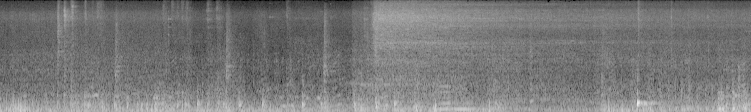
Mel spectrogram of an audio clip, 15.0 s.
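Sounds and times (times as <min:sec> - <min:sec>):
train rolling slowly: 0:00.0 - 0:15.0
locomotive hiss: 0:05.5 - 0:15.0.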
